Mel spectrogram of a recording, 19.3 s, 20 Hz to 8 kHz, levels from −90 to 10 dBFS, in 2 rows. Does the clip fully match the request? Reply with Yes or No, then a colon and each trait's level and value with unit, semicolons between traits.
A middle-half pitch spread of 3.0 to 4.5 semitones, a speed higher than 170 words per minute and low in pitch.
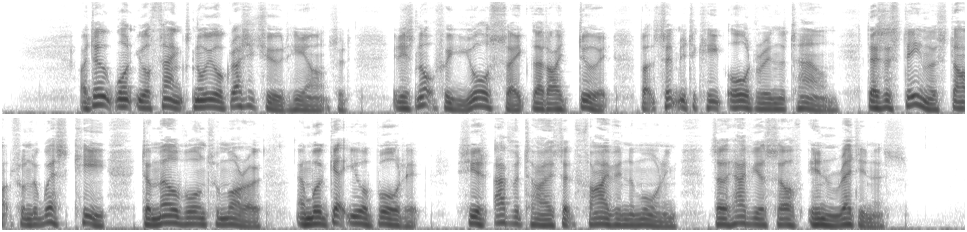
Yes: average, 4.2 semitones; average, 180 wpm; low, 115 Hz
